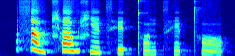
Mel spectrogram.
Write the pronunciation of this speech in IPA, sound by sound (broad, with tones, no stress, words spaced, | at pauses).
sa˥˧wt͡ɕʰa˦wɕẽ˧t͡sʰe˨t̚ pʰɔ̃˨˩nt͡sʰẽ˨p̚t̪ʰɔ̃˨˩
